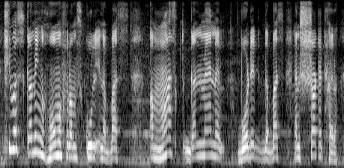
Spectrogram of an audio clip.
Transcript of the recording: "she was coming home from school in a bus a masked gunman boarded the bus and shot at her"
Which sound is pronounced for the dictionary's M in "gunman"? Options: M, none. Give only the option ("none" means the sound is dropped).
M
